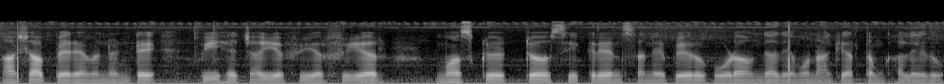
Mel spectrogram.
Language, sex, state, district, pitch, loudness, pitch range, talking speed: Telugu, male, Andhra Pradesh, Sri Satya Sai, 100 Hz, -24 LUFS, 100-105 Hz, 120 wpm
